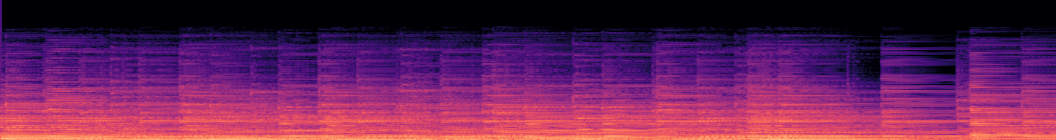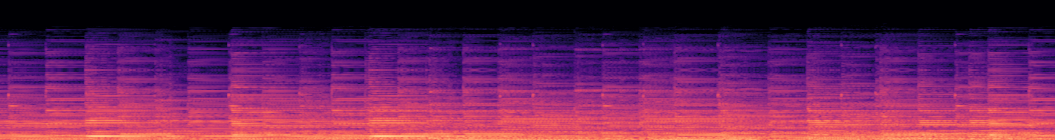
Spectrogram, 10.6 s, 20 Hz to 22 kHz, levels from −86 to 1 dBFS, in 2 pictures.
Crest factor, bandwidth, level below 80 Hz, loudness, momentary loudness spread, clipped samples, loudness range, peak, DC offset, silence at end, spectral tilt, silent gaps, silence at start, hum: 16 dB; 16 kHz; -40 dBFS; -16 LUFS; 4 LU; under 0.1%; 1 LU; 0 dBFS; under 0.1%; 0 s; -4.5 dB/octave; none; 0 s; none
